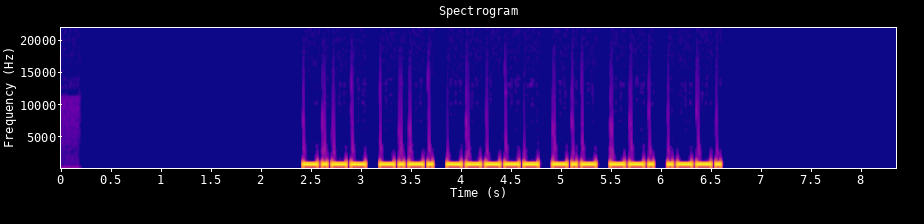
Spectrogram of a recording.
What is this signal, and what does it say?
Morse code, heard as a keyed tone, about 25 wpm, 700 Hz. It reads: YC0KGP
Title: DXCC-100 Call Signs - 6 Characters - 25wpm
